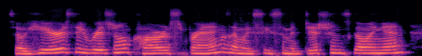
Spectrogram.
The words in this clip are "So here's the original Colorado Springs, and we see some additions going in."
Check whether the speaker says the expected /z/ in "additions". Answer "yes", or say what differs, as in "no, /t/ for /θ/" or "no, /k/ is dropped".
yes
